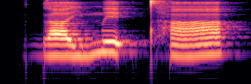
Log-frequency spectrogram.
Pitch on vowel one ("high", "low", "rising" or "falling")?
low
